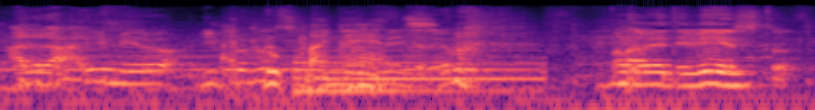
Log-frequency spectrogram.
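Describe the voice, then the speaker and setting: A man's voice: on the high side, fairly even intonation, fairly quick. A man in his twenties chatting casually and dramatically as co-host of a video in a small home room. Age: 20s. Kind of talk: casual chat, reaction challenge. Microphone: desk webcam distance. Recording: roomy sound with music behind.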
